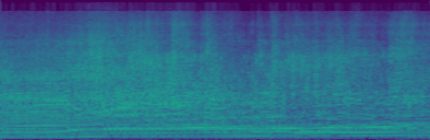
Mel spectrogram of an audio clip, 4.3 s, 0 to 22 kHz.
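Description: A 1949 Chevy and a 1956 Chevy with white walls on the front tires launching side by side in a drag race at a dragway, a loud continuous engine roar with rising revs, filling the whole stretch without talk.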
